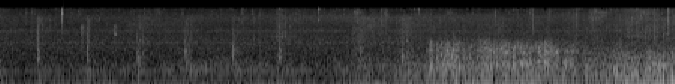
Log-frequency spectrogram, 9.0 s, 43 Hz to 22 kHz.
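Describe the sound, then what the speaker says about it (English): In a PS4 video game, a distant thunderstorm rumbles and swells into a steady wash of storm noise in the second half, while faint wind chimes tinkle sparsely throughout. "Wind chimes, storm in the distance."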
